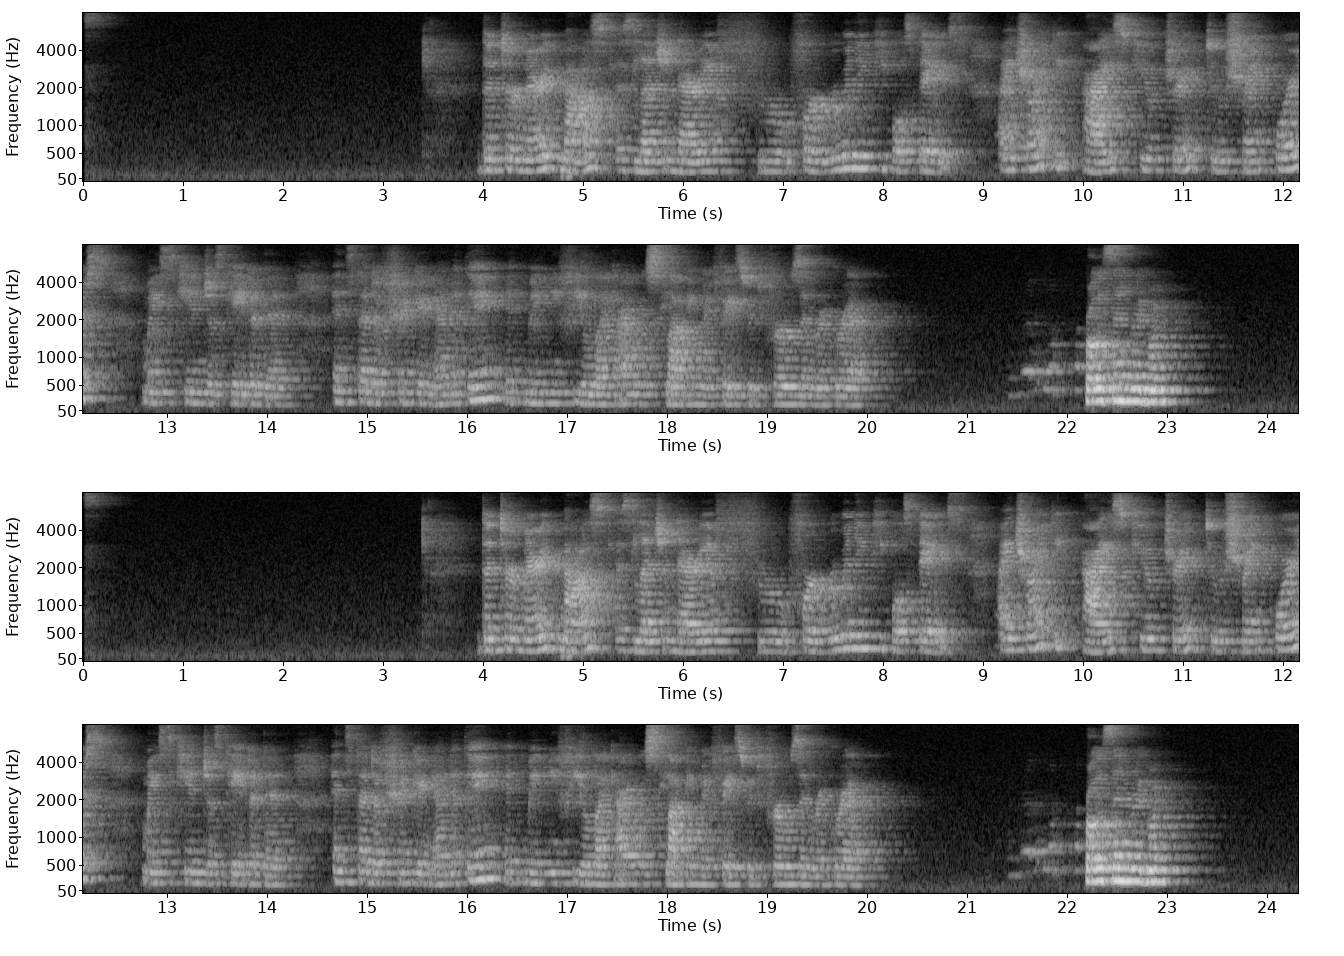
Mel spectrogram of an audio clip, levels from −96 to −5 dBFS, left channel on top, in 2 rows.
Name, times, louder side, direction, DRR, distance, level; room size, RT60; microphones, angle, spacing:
voice 1, 3.5-19.9, right 1 dB, 75° right, -6 dB, 1.4 m, -34 dB
voice 2, 21.5-22.9, right 1 dB, 10° right, -4 dB, 0.4 m, -25 dB
4.5 x 2.5 x 2.9 m, 1.0 s
head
